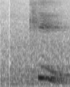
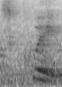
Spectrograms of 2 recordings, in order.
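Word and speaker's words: Kyiv: Key, not Kuwait. We have to pay attention to some words that are not pronounced the way they are spelled.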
